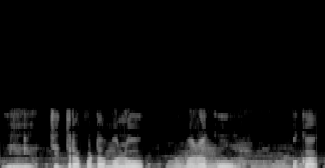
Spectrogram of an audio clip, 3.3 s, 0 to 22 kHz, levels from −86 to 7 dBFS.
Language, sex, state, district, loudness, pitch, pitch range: Telugu, male, Andhra Pradesh, Sri Satya Sai, -17 LUFS, 140 Hz, 140-190 Hz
